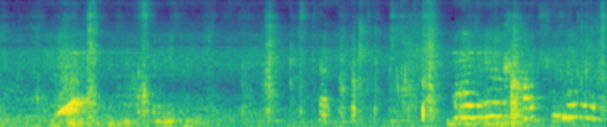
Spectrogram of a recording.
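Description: A small cardboard box being opened and plastic packaging handled: a string of short crinkles and clicks. Brief faint voice sounds come in just before a second in and again a little after four seconds.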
